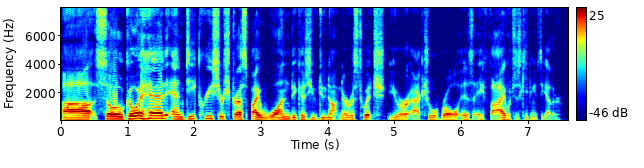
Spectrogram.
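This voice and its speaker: A man's voice: mid-range voice, fairly even intonation, normal speed, few pauses, a little mellow, no echo, studio quality. A man running a tabletop roleplaying game as game master, explaining rules and guiding players step by step.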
